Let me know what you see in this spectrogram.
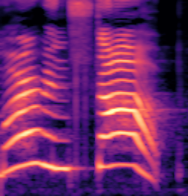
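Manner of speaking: very loud, high-pitched, urgent yell. Narrating a story, Nick yells at Marvin as he lunges at the door: yelling. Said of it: "Nick yelled".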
